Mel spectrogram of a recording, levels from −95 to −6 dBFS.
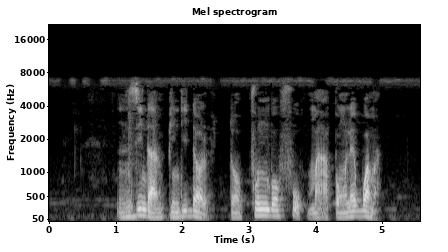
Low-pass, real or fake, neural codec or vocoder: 7.2 kHz; real; none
